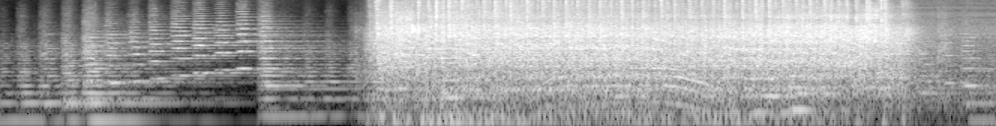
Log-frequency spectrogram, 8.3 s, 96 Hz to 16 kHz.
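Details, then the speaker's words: Rebuilt Honda XR600R single, first kick start after engine rebuild, low compression suspected from unbedded rings, oil not yet reaching the head feed; loud ragged uneven beat: rough running, cause not yet clear. "Sounds like a bag of shit."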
